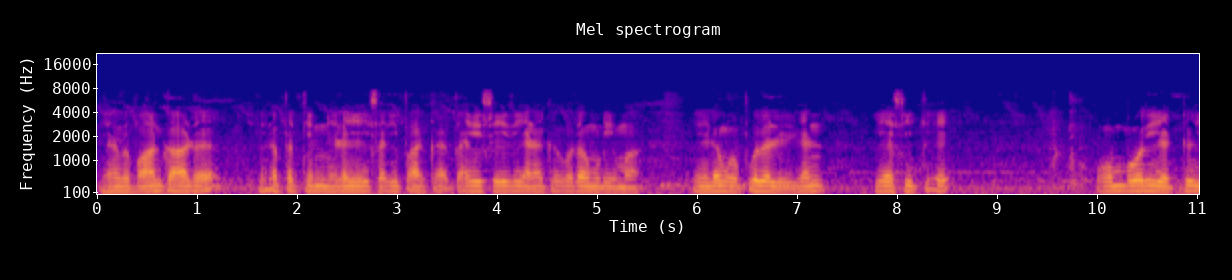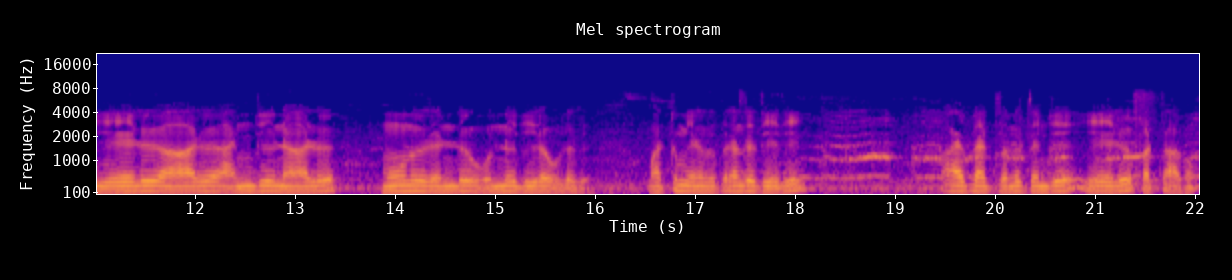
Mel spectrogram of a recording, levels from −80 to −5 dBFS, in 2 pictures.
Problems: constant background noise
